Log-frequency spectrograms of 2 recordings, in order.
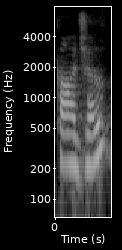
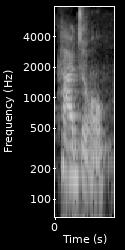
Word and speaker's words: Kajal: It's Kajal, but Kajal. Yeah.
